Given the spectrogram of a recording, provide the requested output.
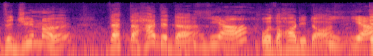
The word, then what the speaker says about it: hadada: hadada? Yes, the hadada. It's pronounced with 3 A's. There's 3 A's in there. Although Right. I've heard some people call it the hardy-dar.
